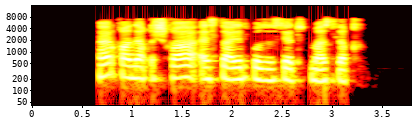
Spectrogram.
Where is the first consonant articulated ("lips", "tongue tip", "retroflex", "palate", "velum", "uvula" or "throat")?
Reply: throat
